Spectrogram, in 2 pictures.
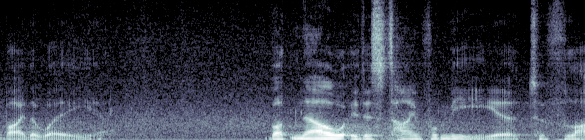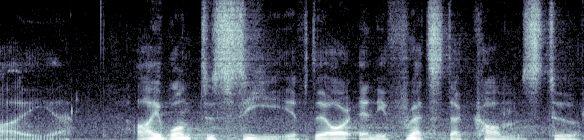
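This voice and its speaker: A man voicing an ancient dragon guardian, solemn, calm and kindly, speaking slowly in formal, measured phrases in a roleplay addressed to the listener. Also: exaggerated voice. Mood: solemn, resolute. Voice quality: deep, gravelly. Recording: long cavernous reverb, faint background noise.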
